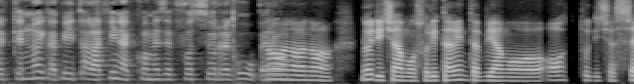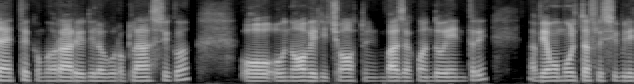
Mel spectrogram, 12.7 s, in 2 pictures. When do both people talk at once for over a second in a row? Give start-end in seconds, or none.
none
